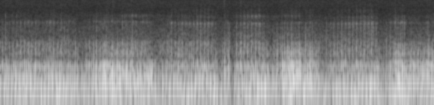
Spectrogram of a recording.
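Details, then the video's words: Cat purring up close, a dense low vibrating rumble rising and easing with each breath about once a second, with a brief soft click near the middle. "Purring cat"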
